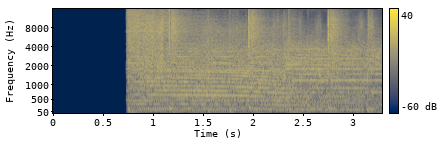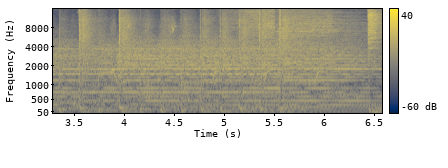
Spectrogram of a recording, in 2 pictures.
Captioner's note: upbeat music; airplane whooshing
